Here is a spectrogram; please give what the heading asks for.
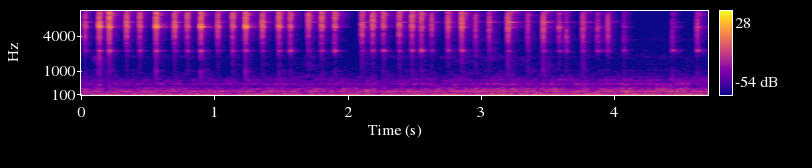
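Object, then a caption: Glazed ceramic cup. Long nails tap the bottom and sides of a small white glazed ceramic cup that is turned over. Quick, uneven bright clicks sound with a high, glassy ring that dies almost at once. The taps grow softer and sparser toward the end.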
